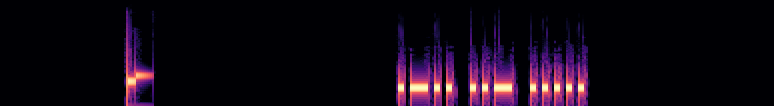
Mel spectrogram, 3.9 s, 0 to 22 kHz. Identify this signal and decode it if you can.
Morse code, heard as a keyed tone, about 40 wpm, 700 Hz. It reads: LU5
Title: Callsign Prefixes for Top 100 DXCC - 40wpm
